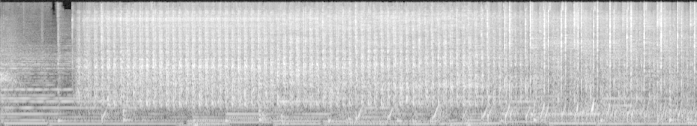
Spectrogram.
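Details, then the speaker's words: Custom motorcycle engine rigged up, points swapped for electronic ignition module, no fuel tank or exhaust fitted: starts immediately once the red wire is powered, settling into a fast, open, crackling run; running normally. "As soon as I put power to that red wire, like a light switch, it started right up."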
